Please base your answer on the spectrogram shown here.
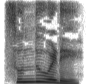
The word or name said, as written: ಸಂದುವಿಡು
